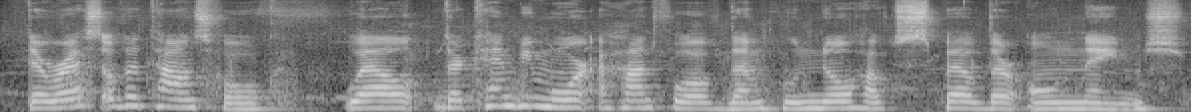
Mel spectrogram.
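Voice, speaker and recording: A woman's voice: fairly high pitch, a bit bright, a little hiss or hum. A woman reading a snobbish male village doctor. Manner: haughty, snobbish, reading game dialogue aloud.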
